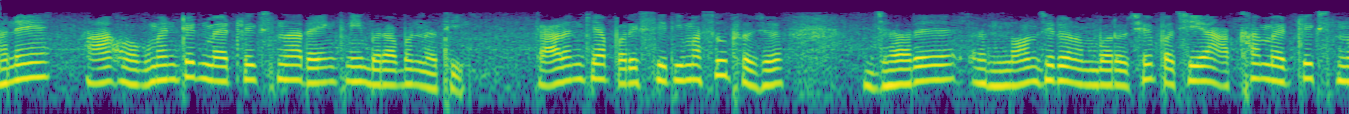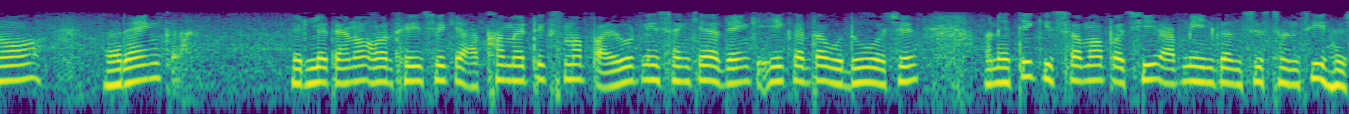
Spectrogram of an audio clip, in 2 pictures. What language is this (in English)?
Gujarati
